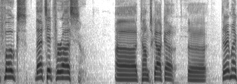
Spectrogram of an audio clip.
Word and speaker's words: Tom Scocca: that's it for us Tomsk akka that my pronouncing your name let's go go let's go come no no Scott Rogers Lee Iacocca Thomas go cat it's sort of rhymes with Lee Iacocca it does I knew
